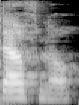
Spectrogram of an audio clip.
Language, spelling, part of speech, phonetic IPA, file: Polish, dawno, adverb, [ˈdavnɔ], Pl-dawno.ogg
